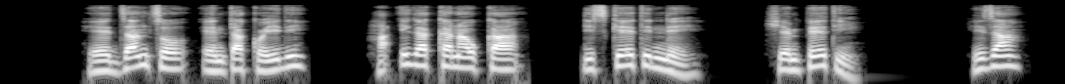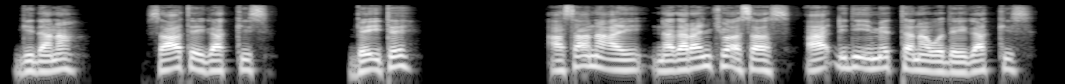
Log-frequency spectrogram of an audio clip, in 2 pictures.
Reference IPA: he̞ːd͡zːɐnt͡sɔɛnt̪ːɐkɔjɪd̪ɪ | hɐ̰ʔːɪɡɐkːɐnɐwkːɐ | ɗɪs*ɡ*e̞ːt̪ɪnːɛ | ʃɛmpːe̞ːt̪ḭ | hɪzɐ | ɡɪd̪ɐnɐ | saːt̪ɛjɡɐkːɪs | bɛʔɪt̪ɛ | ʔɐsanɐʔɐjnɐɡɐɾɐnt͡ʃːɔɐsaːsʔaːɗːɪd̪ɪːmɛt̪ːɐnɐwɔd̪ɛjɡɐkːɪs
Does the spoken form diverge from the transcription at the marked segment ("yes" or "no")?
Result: yes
